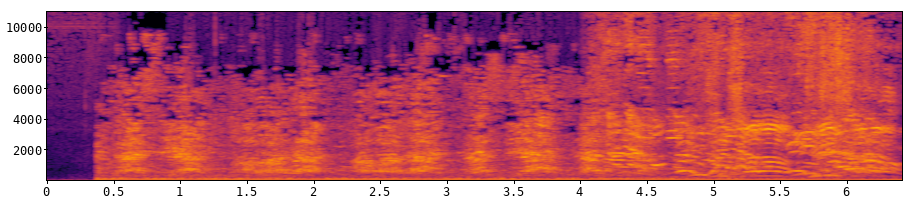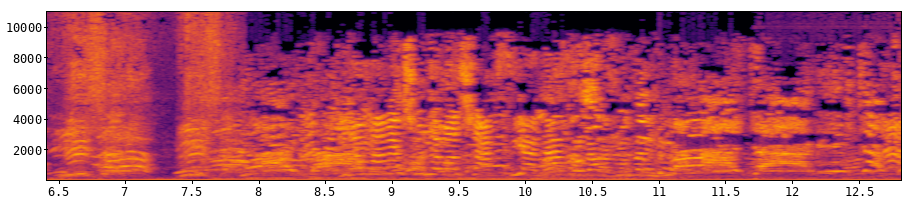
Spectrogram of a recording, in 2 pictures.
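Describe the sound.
A large street protest crowd in Andimeshk and Behbahan, Iran, demonstrating in solidarity with Abadan, shouts and yells continuously, overlapping voices rising into louder bursts of cries over a steady roar of babble throughout.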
